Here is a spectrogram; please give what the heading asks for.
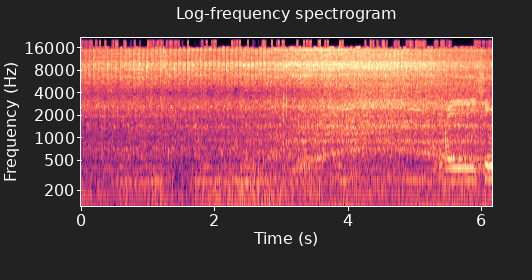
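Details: Suzuki F6A three-cylinder rear-engine multicab, hard starting from tight valves after overheating from near-dry oil: fairly even idle firing steadily around four beats a second, no ticking or knocking.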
